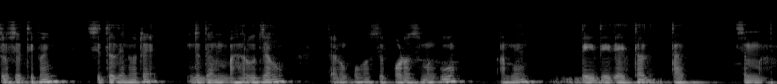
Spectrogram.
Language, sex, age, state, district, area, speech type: Odia, male, 18-30, Odisha, Puri, urban, spontaneous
